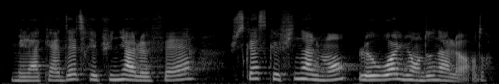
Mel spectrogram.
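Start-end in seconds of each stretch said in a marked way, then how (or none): none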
